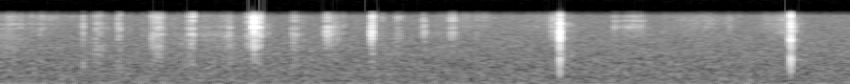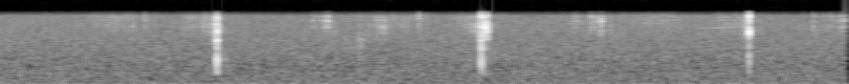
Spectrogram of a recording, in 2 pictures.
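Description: A single small, solid, S-shaped polystyrene foam packing peanut is squeezed and rubbed between the fingers while long nails scratch it. About thirteen short, sharp, bright squeaks and scratches stand out, with faint, high crinkling between them. The sounds are quiet, with no low end.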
